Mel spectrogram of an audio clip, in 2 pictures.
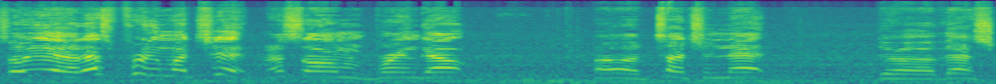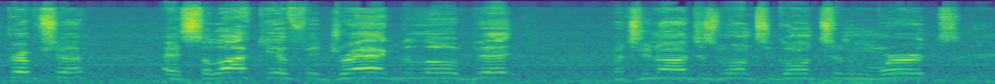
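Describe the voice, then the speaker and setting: A man talks at a fairly quick pace while noticeable background noise carries on behind him. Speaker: Hebrew Israelite bible teacher. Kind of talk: scripture teaching. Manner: halting, stumbles over words; slurred speech.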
